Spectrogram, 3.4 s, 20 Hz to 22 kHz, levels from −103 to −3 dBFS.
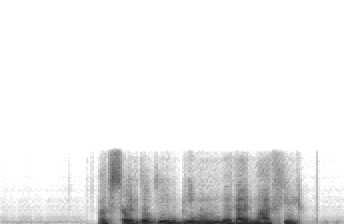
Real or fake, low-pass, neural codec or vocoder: fake; 7.2 kHz; codec, 16 kHz, 0.5 kbps, FreqCodec, smaller model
